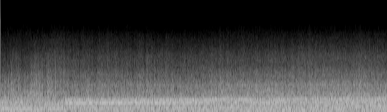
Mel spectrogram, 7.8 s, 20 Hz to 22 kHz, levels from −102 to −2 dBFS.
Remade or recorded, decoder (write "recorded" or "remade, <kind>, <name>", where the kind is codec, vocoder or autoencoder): recorded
